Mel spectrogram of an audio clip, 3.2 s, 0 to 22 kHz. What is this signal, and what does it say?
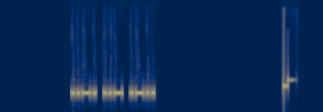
Morse code, heard as a keyed tone, about 40 wpm, 690 Hz. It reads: FUL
